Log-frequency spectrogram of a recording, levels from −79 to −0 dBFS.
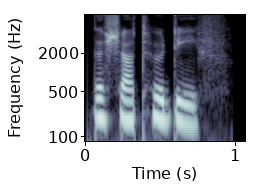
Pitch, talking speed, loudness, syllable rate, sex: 180 Hz, 170 wpm, -16 LUFS, 4.3 syllables/s, female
